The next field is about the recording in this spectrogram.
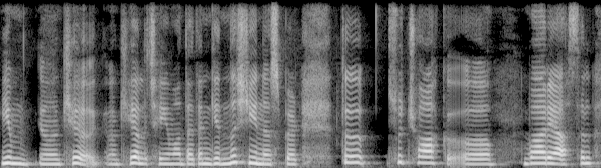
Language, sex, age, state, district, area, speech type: Kashmiri, female, 30-45, Jammu and Kashmir, Srinagar, urban, spontaneous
